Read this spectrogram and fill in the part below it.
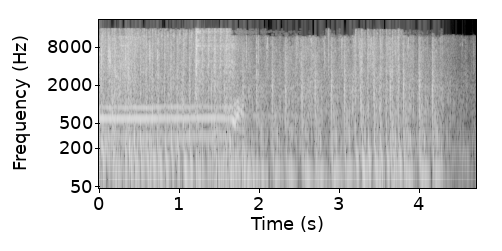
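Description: Rapid bursts of video game gunfire, dense and loud, with shots overlapping in quick succession and a faint voice underneath.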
